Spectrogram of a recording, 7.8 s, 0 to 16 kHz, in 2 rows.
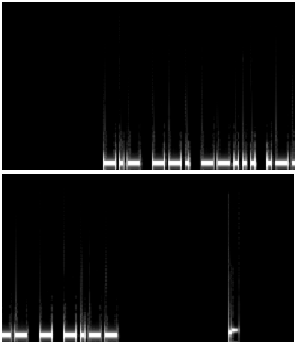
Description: Morse code, heard as a keyed tone, about 22 wpm, 700 Hz. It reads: KG7JTY
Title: USA Call Signs Repeated 2x 22wpm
